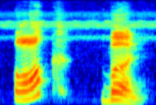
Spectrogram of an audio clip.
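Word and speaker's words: Cockburn: ठीक है, और नाम आ गए जे कॉक बर्न, यहाँ पे देखो यहाँ पे ना COCR है बट आर प्रोनाउंस नहीं होगा, ओनली कॉकबर्न बोलोगे, कॉकबर्न।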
